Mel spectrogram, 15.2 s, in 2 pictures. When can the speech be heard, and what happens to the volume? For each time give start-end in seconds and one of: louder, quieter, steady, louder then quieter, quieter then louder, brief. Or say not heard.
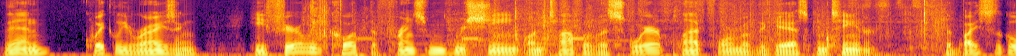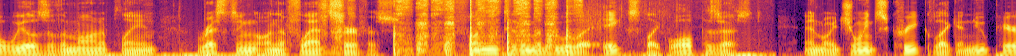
0.0-15.2 steady.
